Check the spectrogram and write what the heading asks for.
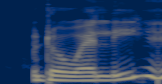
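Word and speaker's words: Roheli: Okay, Benjamin's son, Roeli, I think is how you pronounce it. It's R-O-H-E-L-I.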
